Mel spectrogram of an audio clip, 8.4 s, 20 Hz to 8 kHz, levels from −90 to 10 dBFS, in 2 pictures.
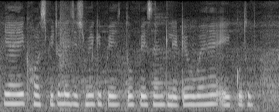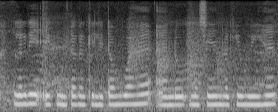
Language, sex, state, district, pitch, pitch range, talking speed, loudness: Hindi, female, Uttar Pradesh, Shamli, 230 Hz, 225-240 Hz, 200 wpm, -13 LUFS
